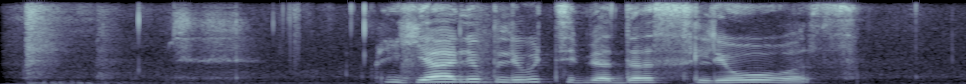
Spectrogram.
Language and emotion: Russian, positive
